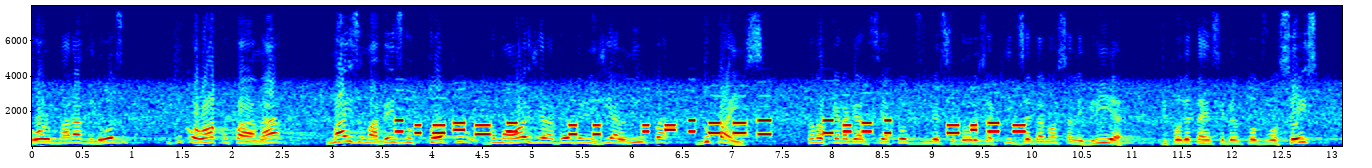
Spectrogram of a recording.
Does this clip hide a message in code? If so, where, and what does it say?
Yes: DTMF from 3.6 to 9.9 s, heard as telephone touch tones, dialled by hand, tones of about 120 ms. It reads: 944018 11 7*9553 6786 4*87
